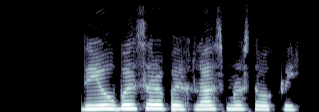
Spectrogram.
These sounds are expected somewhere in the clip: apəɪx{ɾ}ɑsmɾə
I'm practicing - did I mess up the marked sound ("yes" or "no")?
yes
